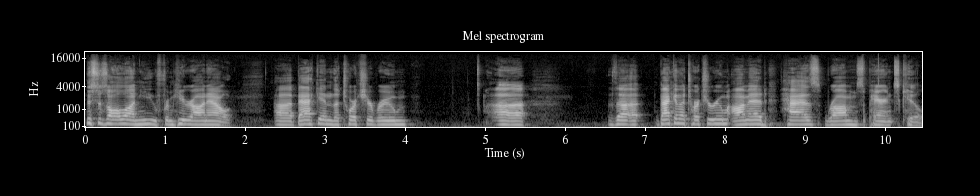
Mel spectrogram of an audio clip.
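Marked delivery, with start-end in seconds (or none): 0.0-1.9 mock angry delivery. Retelling a movie scene where a character prays: imitating an angry prayer. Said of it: "he goes and angrily".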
